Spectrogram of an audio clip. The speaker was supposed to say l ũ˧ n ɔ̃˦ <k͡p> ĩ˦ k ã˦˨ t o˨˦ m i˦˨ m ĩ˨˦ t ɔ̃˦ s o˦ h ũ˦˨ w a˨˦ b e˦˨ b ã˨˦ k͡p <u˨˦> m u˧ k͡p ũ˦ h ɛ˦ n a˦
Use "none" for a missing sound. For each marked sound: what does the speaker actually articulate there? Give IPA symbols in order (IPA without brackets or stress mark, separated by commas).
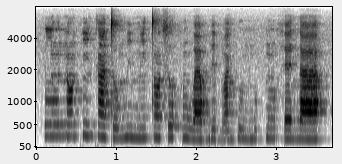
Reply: k, u˦˨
